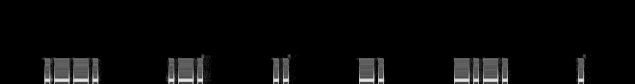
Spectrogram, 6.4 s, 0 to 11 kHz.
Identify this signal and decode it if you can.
Morse code, heard as a keyed tone, about 25 wpm, spaced as for 10 wpm, 550 Hz. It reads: PRINCE
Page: news headlines in morse code at 10 wpm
